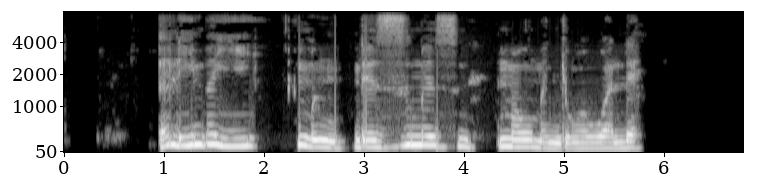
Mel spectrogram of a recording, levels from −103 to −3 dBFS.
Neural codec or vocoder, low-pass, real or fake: none; 7.2 kHz; real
